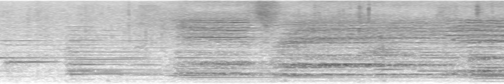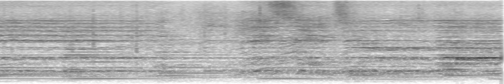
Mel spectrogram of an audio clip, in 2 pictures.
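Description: Children's choir singing sustained notes in several parts, thin and quiet at first, then fuller and louder from about a second and a half in.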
